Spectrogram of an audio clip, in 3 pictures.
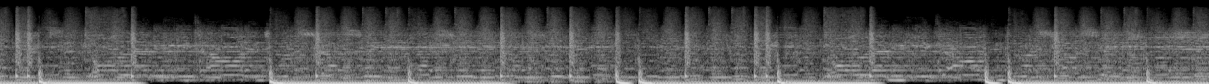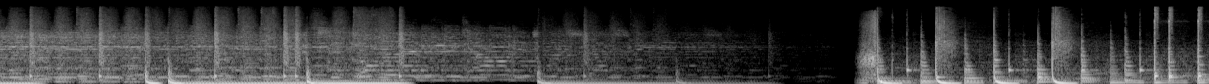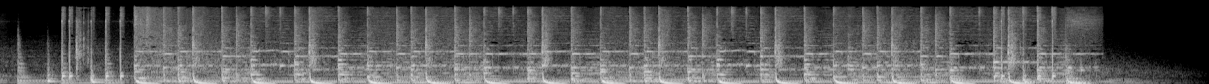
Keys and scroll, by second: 5.3 Right, 12.5 Left.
